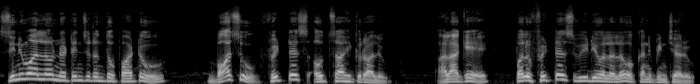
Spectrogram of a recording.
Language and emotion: Telugu, neutral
